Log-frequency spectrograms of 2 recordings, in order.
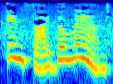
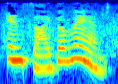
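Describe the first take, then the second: No difference in how they are said.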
